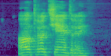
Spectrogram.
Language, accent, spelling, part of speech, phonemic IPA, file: French, Canada, entretiendrai, verb, /ɑ̃.tʁə.tjɛ̃.dʁe/, LL-Q150 (fra)-entretiendrai.wav
- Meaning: first-person singular simple future of entretenir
